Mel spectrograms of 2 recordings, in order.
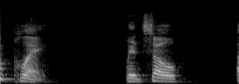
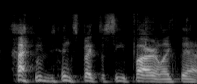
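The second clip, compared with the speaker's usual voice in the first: usual speaking voice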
